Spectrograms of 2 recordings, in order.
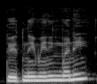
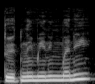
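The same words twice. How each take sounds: The two takes are said the same way.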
